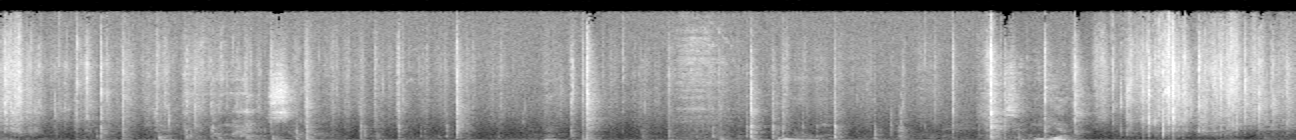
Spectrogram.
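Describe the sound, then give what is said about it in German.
Loud crinkling and crumpling of paper in rapid, irregular bursts as the paper is taken away, with a voice briefly speaking in between the rustles. “So, jetzt nochmal das Papier weg.”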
